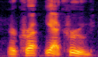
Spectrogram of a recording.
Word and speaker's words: Krug: Krug. That's crazy. I said I probably pronounced it all fucked up.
